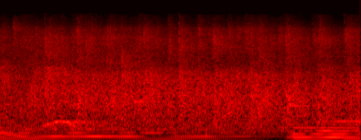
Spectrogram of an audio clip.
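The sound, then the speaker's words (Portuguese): A crowd claps loudly and steadily for God, a dense wash of applause filling the whole clip, with sustained low organ or keyboard chords playing underneath that shift partway through. “Vamos aplaudir o nosso Deus bem alto, gente?”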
